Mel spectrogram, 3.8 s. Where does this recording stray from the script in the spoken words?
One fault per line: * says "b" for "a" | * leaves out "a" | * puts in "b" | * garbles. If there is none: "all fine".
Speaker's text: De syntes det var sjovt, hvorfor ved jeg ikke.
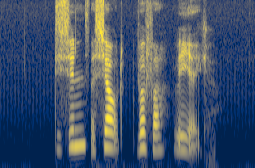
* leaves out "det"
